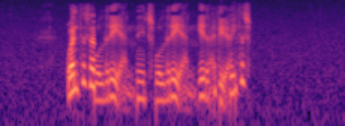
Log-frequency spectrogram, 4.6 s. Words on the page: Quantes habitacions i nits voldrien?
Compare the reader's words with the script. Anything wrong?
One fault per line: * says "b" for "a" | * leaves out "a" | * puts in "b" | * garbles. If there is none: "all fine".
* says "voldrien" for "habitacions"
* garbles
